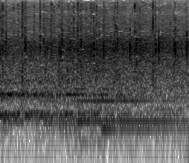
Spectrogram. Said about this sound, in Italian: Alleluia. Un applauso al Signore. Grazie al Signore Gesù.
